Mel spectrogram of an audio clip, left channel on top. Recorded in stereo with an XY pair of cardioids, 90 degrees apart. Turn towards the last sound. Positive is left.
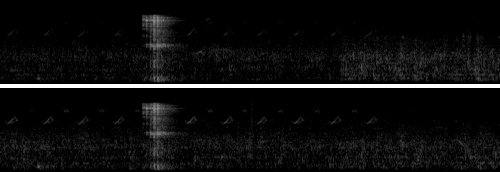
turn(degrees=20)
